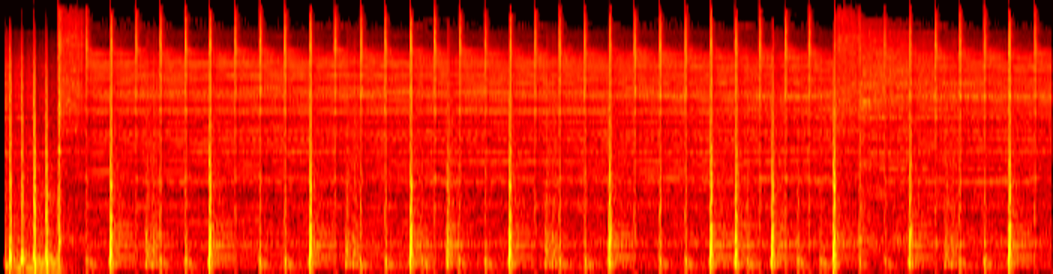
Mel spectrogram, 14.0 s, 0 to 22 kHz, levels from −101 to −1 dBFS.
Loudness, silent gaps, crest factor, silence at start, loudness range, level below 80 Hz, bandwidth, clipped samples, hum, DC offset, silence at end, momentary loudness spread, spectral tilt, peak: -33 LUFS; none; 24 dB; 0.05 s; 1 LU; -58 dBFS; over 20 kHz; under 0.1%; none; under 0.1%; 0 s; 6 LU; -2.5 dB/octave; -10 dBFS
